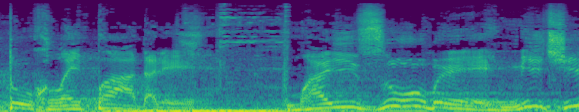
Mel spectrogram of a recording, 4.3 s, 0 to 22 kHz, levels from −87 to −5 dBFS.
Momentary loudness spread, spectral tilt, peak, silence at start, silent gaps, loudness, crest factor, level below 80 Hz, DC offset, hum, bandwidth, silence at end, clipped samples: 3 LU; -5 dB/octave; -4 dBFS; 0 s; none; -19 LUFS; 14 dB; -20 dBFS; under 0.1%; none; 18.5 kHz; 0 s; under 0.1%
